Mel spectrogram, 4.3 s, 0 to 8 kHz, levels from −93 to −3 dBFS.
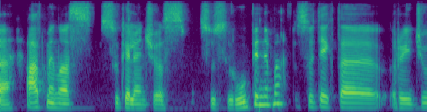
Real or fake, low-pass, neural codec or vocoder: real; 7.2 kHz; none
